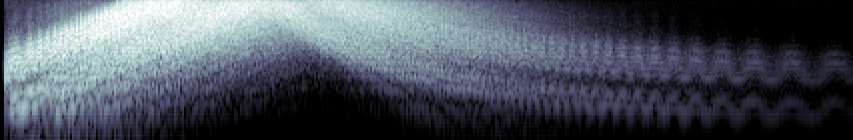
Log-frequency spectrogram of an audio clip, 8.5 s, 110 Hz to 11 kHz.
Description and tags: supernova fx
sampled from supernova2 synth with hardware effect processing chain.
fx, synth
